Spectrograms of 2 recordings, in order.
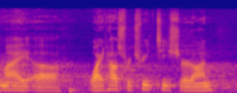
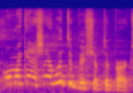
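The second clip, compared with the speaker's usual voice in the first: much higher and fast, thrilled recognition; excited exclamation; 12 semitones higher, faster than usual. Retold or imitated. Telling the patient he went to the same school, thrilled. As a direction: blurt it out, delighted at the coincidence. Retelling his own excited reply.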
